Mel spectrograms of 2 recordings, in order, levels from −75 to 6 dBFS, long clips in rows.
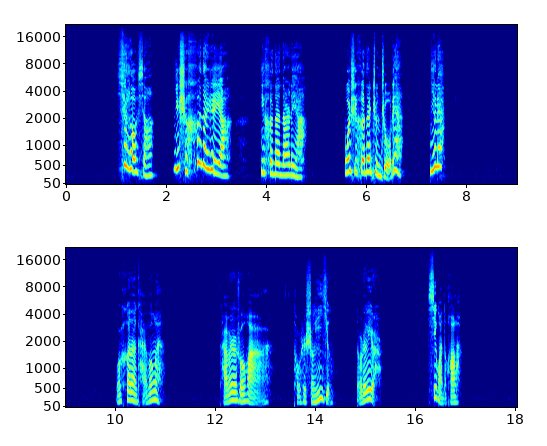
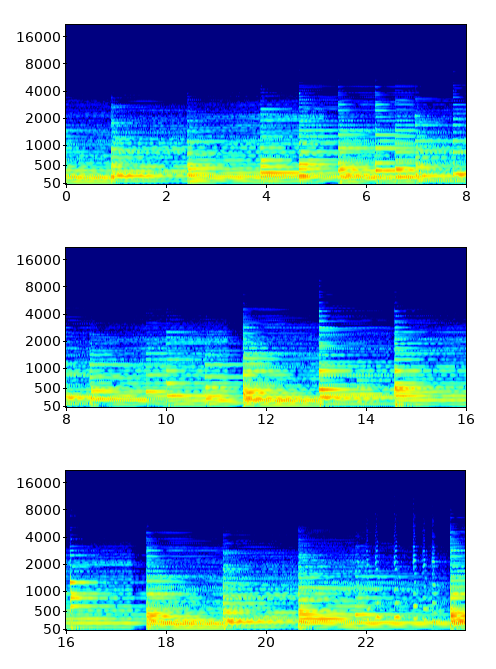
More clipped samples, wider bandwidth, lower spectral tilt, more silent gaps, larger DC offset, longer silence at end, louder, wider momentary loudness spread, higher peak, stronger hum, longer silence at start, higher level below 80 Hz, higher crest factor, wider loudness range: neither; first, 19.5 kHz vs 5.4 kHz; second, -3 dB/octave vs -10 dB/octave; neither; neither; first, 1.15 s vs 0 s; about the same, -22 LUFS vs -21 LUFS; first, 19 LU vs 8 LU; about the same, -4 dBFS vs -4 dBFS; neither; first, 1.05 s vs 0 s; second, -78 dBFS vs -48 dBFS; first, 22 dB vs 16 dB; first, 10 LU vs 3 LU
